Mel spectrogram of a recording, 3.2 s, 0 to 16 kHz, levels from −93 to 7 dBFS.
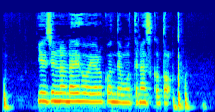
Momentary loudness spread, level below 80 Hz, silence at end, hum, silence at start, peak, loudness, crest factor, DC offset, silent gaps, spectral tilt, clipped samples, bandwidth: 14 LU; -56 dBFS; 0.4 s; none; 0.05 s; -6 dBFS; -21 LUFS; 16 dB; under 0.1%; none; -5 dB/octave; under 0.1%; 11.5 kHz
